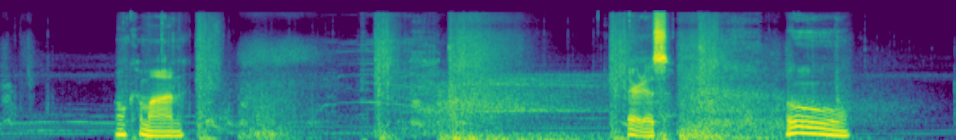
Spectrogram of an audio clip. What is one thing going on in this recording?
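Blows land in a fight with sharp hits.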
